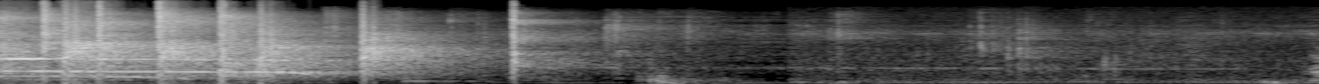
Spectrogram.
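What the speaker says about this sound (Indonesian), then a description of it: "mari kita beri tepuk tangan yang meriah untuk pembicara kita kali ini" Audience members applaud a speaker at a church podcast event, a burst of close, loud clapping that thins out and fades within a couple of seconds into quiet room noise.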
